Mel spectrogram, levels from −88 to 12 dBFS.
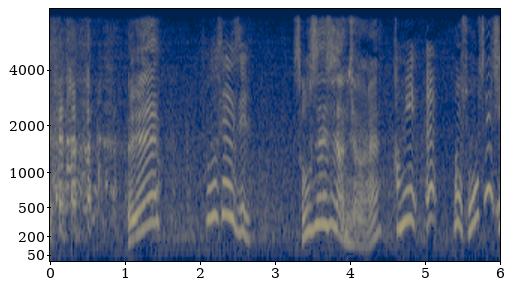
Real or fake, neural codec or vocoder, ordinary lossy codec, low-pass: fake; codec, 44.1 kHz, 7.8 kbps, Pupu-Codec; none; 7.2 kHz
